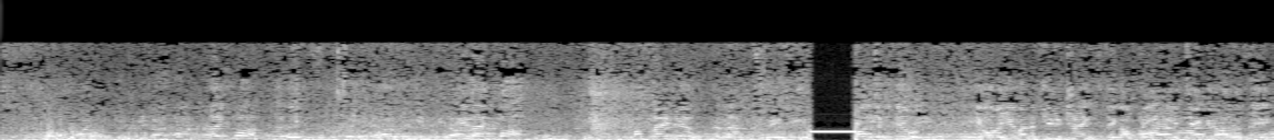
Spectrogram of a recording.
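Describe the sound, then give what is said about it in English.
A single brief, steady censor bleep cuts over a word in a played recording of people talking over loud rushing background noise. “There's a bit beeped out in that”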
